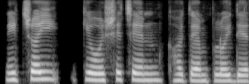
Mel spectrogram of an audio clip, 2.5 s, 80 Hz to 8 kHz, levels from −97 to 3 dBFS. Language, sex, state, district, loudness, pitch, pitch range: Bengali, female, West Bengal, Jhargram, -18 LUFS, 225 Hz, 210-240 Hz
